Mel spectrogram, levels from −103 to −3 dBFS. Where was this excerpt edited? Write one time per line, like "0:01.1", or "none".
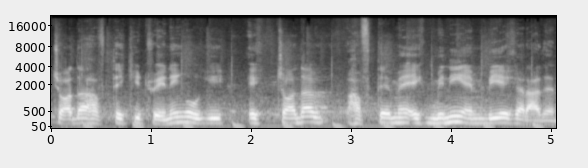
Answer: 0:01.8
